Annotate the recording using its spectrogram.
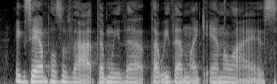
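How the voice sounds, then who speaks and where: Recorded very cleanly against a silent background, a woman talks with an American accent. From New York, the Bronx. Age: 20s. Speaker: photographer and educator. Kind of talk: casual chat.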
